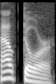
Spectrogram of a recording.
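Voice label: "outdoor", English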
